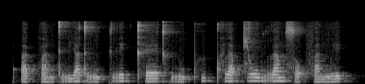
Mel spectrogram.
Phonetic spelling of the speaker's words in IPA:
ʔ a˨˩ k̚ f a˩˦ n t r i˦˥ a̯ t r u˨˩ ʔ k r e˥˩ k̚ tʰ ɛː˦˥ kʰ r u˨˩ ʔ pʰ ɯ˥˩ k̚ pʰ l a˥˩ p̚ t͡ɕ oː˥˩ w r a˥˩ m s ɔ˨˩ ʔ f a˧ n w e˦˥ k̚

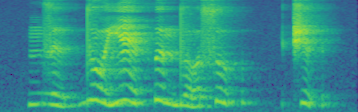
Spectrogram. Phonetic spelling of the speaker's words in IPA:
n z ɨ˧˩˧ ʔ d o˥˨ j ẽ˥˨ θ ɯ˥˨ n d o˧˩˧ s u˥˨ ʔ | t͡ʃ ɨ˥˨ ʔ

